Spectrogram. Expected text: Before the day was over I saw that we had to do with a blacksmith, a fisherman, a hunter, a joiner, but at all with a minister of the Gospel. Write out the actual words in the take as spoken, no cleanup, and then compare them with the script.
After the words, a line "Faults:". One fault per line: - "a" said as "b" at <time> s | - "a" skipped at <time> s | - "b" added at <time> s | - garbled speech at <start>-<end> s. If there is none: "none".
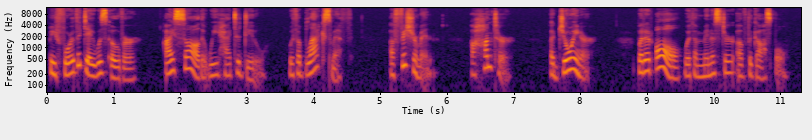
Before the day was over I saw that we had to do with a blacksmith, a fisherman, a hunter, a joiner, but at all with a minister of the Gospel.
Faults:
none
